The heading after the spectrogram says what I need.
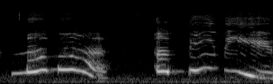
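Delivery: put-on very high, swooping toddler voice. Retelling what her baby said with a stuffed-up nose: imitating her baby daughter. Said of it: "and she goes".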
